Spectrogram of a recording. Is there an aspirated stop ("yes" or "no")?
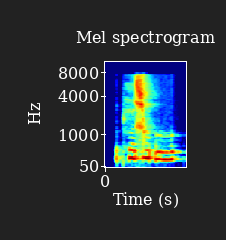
yes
